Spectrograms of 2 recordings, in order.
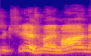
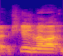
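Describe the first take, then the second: First: Loud put-on American accent; brash tourist twang, bad American impression; a failed stab at an American accent. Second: High, loud mock American; a second shaky go at an American accent; attempted American accent. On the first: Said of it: "I won't even do the accent". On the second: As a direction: tries the American twang again. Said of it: "that's Australia".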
